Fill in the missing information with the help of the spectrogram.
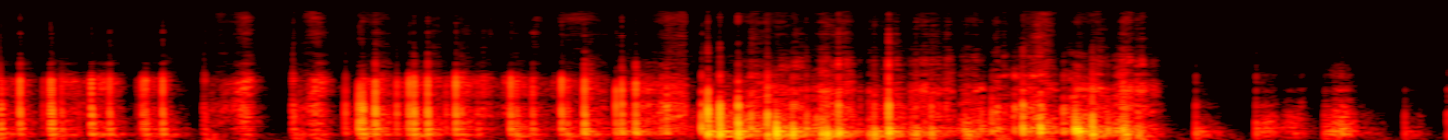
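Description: Long red-painted nails rapidly scratch and tap the front and side of a closed, hollow, medium-size printed cardboard subscription box with a cinema-seat design. The result is a fast, irregular run of dry, papery scratches and short hollow taps, strongest in the middle. It thins out at the end into a few separate taps with pauses between them.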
